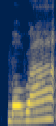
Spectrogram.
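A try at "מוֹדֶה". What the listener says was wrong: Careful, that's a dalid in that word, not a resh.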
